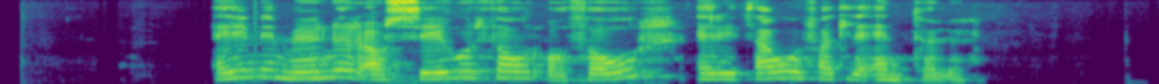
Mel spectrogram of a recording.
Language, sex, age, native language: Icelandic, female, 50-59, Icelandic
